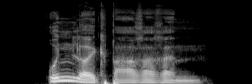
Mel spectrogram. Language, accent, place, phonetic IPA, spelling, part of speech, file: German, Germany, Berlin, [ˈʊnˌlɔɪ̯kbaːʁəʁəm], unleugbarerem, adjective, De-unleugbarerem.ogg
- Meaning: strong dative masculine/neuter singular comparative degree of unleugbar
